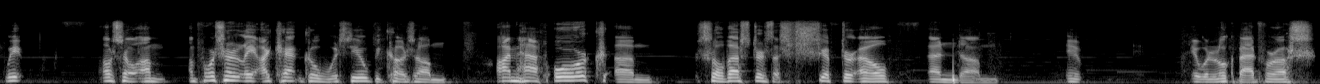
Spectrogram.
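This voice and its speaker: A man role-plays at a tabletop game in a slow, halting voice. He stammers as he goes. The sound is dull and close, with music underneath. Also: medium pitch. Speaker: player. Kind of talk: in-character tabletop role-play. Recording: muffled sound with music behind.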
